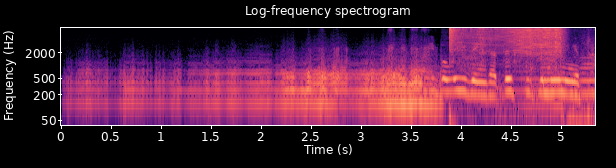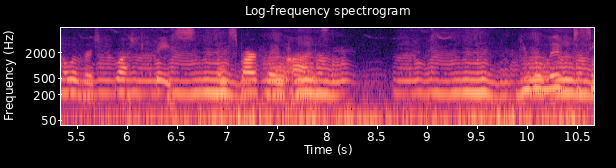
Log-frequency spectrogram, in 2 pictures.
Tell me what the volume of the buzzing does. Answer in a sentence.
The loudness of the buzzing goes up.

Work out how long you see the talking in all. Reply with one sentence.
You can hear the talking for 5 seconds altogether.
